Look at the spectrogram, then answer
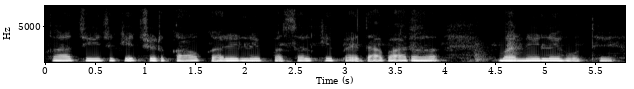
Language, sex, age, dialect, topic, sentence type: Chhattisgarhi, female, 60-100, Central, agriculture, question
